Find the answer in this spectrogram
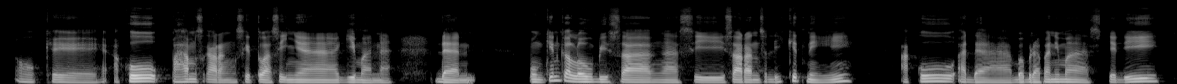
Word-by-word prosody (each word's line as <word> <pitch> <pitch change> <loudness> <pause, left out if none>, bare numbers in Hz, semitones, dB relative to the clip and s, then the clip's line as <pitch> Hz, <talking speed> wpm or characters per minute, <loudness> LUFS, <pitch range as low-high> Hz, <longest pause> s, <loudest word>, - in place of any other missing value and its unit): Oke. 110 -2 -6 0.5
Aku 140 0 +6 0.2
paham 120 +1 +1
sekarang 105 -3 -2
situasinya 105 -2 0
gimana, 100 -2 -2 0.4
dan 100 -1 +1 0.5
mungkin 115 - 0
kalau 125 -7 +5
bisa 110 -2 +1
ngasih 105 0 -3
saran 105 0 +2
sedikit 120 +8 -3
nih 110 +8 -2 0.5
aku 140 0 +1
ada 100 -3 -3
beberapa 105 +2 0
nih, 115 - +1
Mas. 110 -4 -2
Jadi 135 +6 0
110 Hz, 100 wpm, -23 LUFS, 105-120 Hz, 0.5 s, Aku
